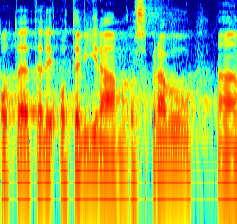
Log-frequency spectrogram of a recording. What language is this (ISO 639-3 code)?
ces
